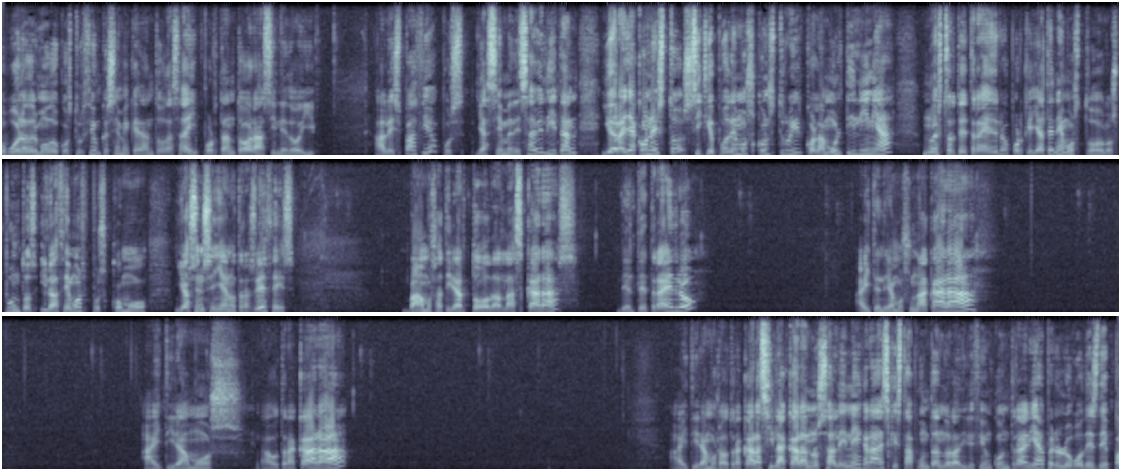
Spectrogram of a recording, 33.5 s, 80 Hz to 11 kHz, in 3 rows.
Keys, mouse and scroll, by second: 0.3 click, 1.7 click, 2.0 space, 5.2-8.1 middle drag, 8.3 scroll up 2, 11.7 click, 14.6 click, 15.9 click, 17.4 click, 18.5 click, 19.5 click, 19.9-21.4 middle drag, 21.9 click, 23.3 click, 24.4 click, 25.9 click, 27.1 click, 27.7-28.7 middle drag, 29.3 click, 30.7 click, 32.1 click, 33.3 click.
